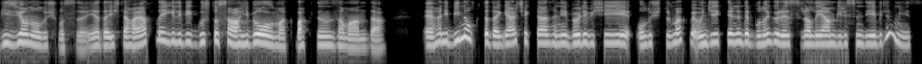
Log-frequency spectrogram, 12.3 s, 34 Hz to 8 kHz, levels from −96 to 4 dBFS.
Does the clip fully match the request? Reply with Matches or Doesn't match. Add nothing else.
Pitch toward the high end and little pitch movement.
Doesn't match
